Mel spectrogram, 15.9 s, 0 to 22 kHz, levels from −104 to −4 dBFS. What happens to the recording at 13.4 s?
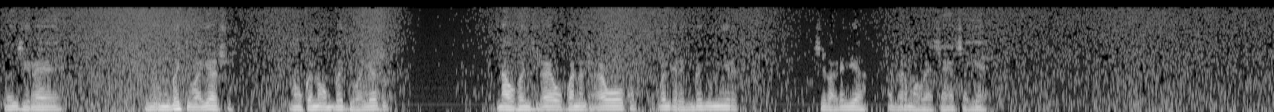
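At 13.4 s the speech is still under the overdone noise removal that runs through the whole clip. A noise reduction stage set far too aggressively keeps cutting individual frequency bands down or out whenever they sit close to its noise estimate, and it takes the softer parts of the voice along with the noise. The result at this moment is a lowered background broken up into twinkling specks.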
